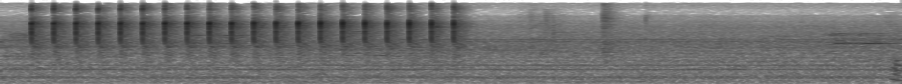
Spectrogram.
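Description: Sharp, evenly spaced snapping clicks, about two a second for roughly three seconds, then quiet room noise: Q-switched laser pulses during tattoo removal.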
